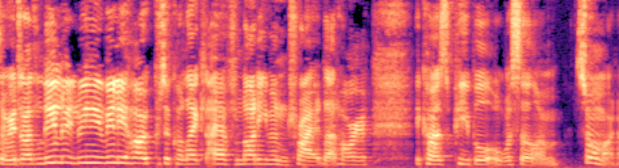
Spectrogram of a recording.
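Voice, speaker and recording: A Danish accent at a fairly quick pace, with ordinary pitch variation. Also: woman, fairly high pitch for a woman. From Denmark. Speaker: K-pop album collector YouTuber. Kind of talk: casual chat. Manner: animated.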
